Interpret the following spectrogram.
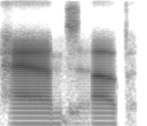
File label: Vocoder Words; Vengeance Samples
